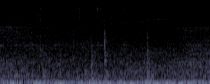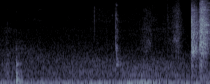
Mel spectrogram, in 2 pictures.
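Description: A few faint, separate metallic clicks over a steady low hum as the nut on a homemade CVT belt-puller tool is tightened, drawing the transaxle's pulley sheave up to slacken the steel push belt.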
